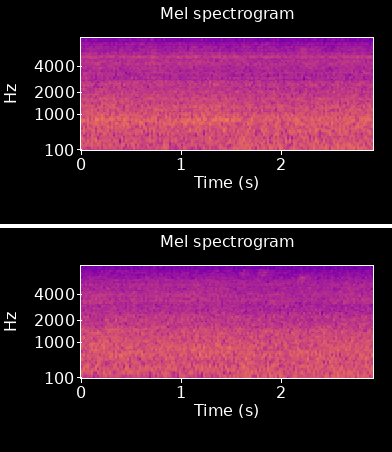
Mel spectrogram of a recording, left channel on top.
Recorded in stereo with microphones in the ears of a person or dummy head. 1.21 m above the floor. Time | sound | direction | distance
0.0 | running water | 80° left | 0.9 m
1.3 | a bird | 50° right (ahead or behind) | 1.8 m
